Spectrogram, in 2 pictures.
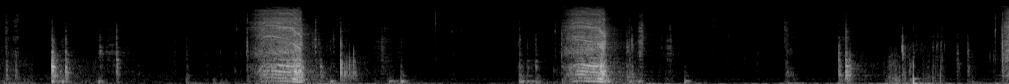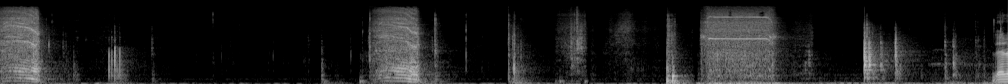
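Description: Cordless drill-driver driving short Phillips screws into a plywood drawer to fasten Blum slide locking devices: four brief runs of the motor a few seconds apart, each rising and falling in pitch. Near the end a longer, steady drill run bores a quarter-inch hole in the drawer back.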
